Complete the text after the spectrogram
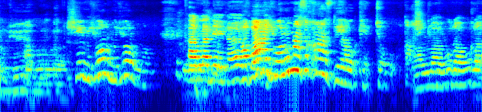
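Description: A middle-aged woman talks with animation nearby.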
